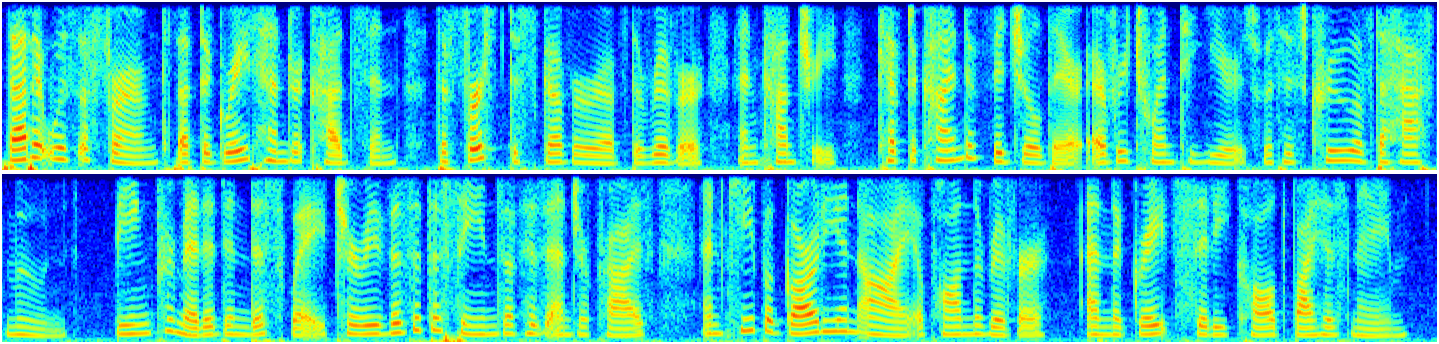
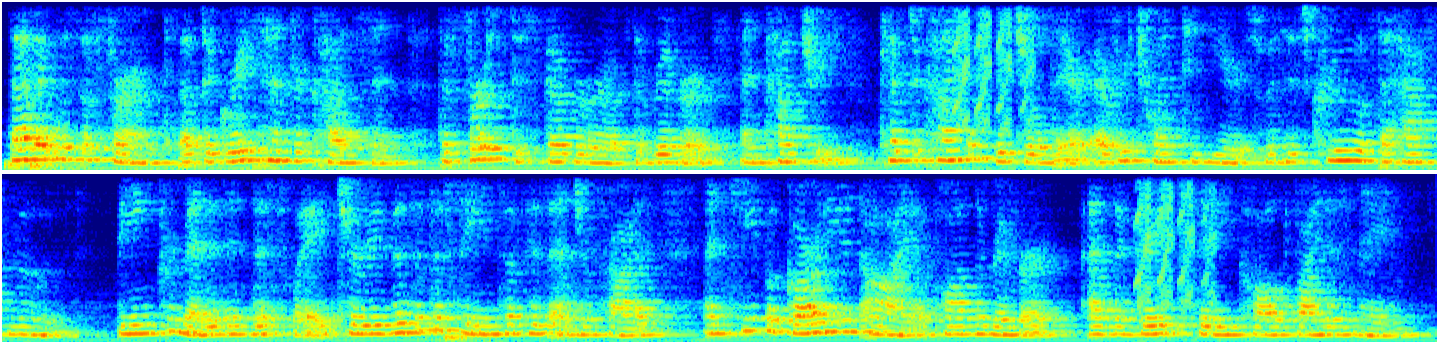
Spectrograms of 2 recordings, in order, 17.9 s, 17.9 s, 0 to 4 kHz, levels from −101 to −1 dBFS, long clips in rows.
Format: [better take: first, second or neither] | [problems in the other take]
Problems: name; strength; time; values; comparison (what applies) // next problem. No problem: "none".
first | background sound (Bird); 18 dB below the speech // room echo; dies away in 0.9 s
